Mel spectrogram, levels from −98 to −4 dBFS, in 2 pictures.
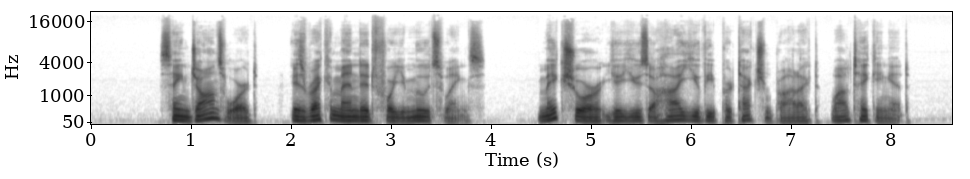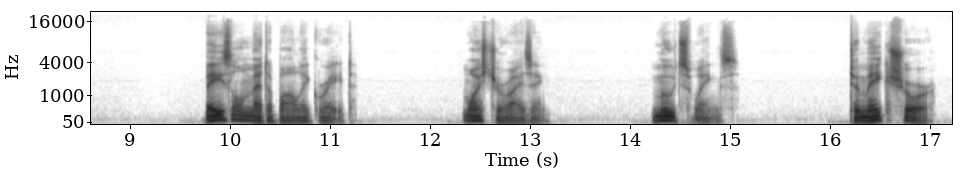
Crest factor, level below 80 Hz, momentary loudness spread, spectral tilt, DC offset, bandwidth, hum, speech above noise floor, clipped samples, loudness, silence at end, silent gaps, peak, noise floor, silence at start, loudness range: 22 dB; -44 dBFS; 13 LU; -5 dB/octave; under 0.1%; 17 kHz; none; 52 dB; under 0.1%; -24 LUFS; 0.2 s; none; -4 dBFS; -75 dBFS; 0.7 s; 6 LU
